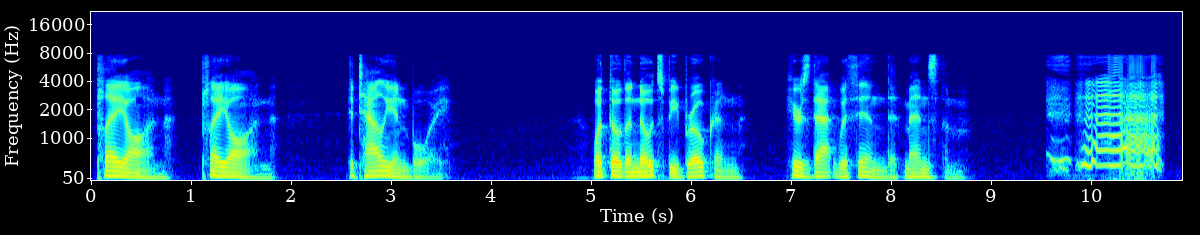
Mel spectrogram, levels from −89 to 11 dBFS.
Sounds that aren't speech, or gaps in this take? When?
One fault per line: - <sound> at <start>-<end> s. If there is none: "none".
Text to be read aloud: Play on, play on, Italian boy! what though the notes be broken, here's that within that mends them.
- breath at 9.6-10.8 s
